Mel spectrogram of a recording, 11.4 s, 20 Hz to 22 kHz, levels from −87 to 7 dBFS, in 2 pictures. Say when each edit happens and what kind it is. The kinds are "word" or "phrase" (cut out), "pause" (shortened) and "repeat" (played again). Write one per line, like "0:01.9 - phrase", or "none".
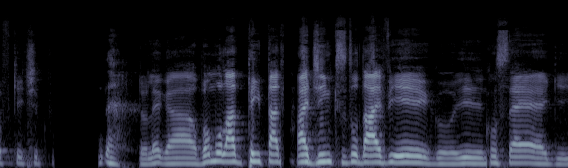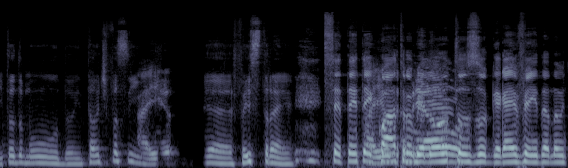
0:01.4 - word
0:02.8 - word
0:03.8 - word
0:04.9 - word
0:05.7 - word
0:08.9 - word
